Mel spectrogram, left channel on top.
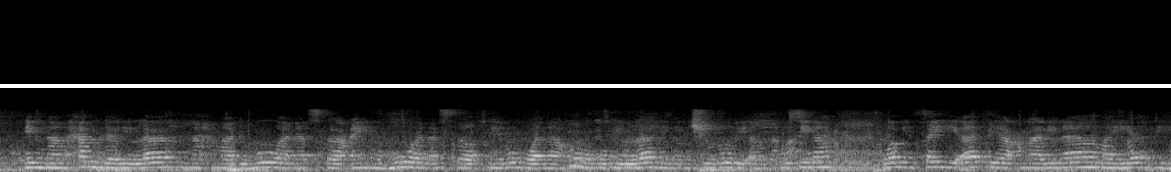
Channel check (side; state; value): left; silent; 64 dB below the other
